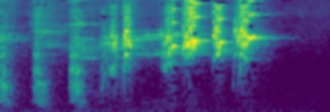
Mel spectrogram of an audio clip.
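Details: Head-bobbing white-eyed Javan myna in lure chatter for silent mynas: rough, buzzy notes climbing into a short cluster of shrill, rising whistled calls, then silence.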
